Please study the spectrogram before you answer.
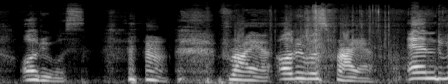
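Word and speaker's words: Alrewas: go back and ask how do you pronounce the name it's already woos all rivers a-l-r-e-w-a-s all rivers friar all rivers fryer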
